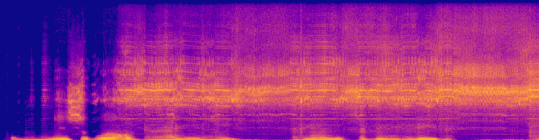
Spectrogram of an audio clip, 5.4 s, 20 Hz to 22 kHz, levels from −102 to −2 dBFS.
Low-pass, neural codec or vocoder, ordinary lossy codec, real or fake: none; codec, 44.1 kHz, 1.7 kbps, Pupu-Codec; none; fake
